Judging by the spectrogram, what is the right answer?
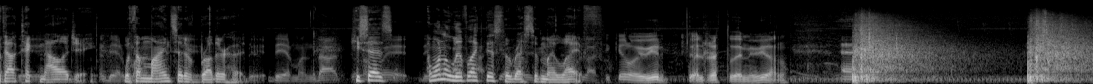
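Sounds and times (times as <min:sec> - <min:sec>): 
speech: 0:00.0 - 0:09.1
gunshots outdoors: 0:08.4 - 0:10.9.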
